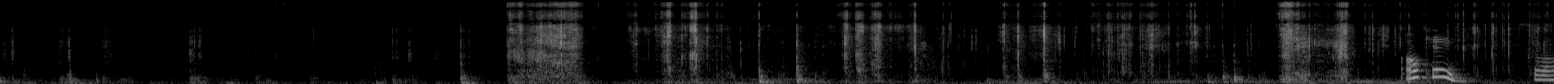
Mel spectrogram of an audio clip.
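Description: Masking tape peeled off a finished watercolor Northern Lights painting on paper, heard as a few sharp tearing, crinkling bursts between quieter stretches of handling, close and fairly soft.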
